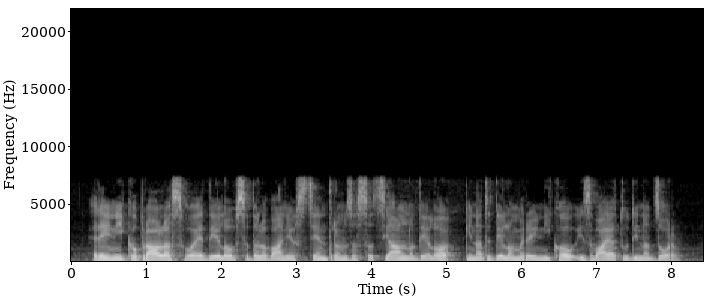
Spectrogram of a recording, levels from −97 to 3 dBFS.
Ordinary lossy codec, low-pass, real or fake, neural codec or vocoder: none; 7.2 kHz; fake; codec, 16 kHz, 16 kbps, FreqCodec, larger model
